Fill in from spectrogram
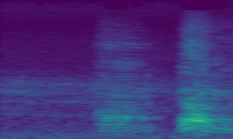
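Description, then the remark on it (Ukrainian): A huge wolf with bristling fur and bared fangs growls menacingly in two short, rough bursts, the second louder and harsher, after leaping out of a snow pit in a snowy forest, with no talking over it. “Раптом із снігової ями вискочив велетенський вовк з наїжаченою шерстю, з вишкіреними іклами і грізно загарчав.”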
